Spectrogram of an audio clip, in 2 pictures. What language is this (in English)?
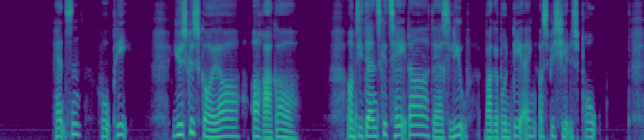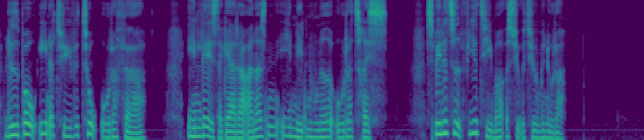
Danish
